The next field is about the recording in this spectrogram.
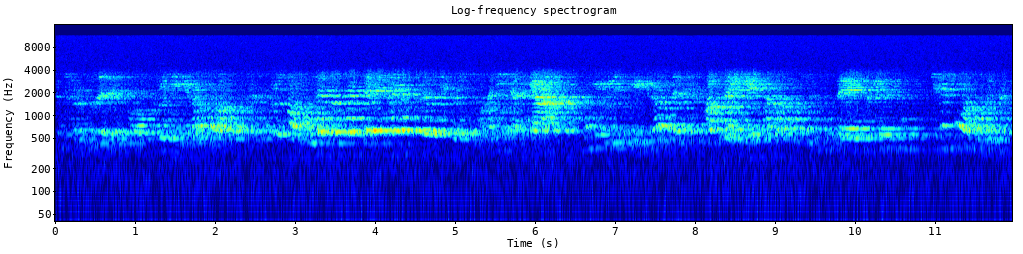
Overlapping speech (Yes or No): No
